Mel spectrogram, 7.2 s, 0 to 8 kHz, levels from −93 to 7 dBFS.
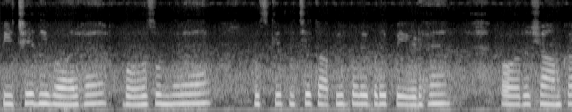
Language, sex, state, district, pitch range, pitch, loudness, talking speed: Hindi, female, Punjab, Pathankot, 220-245 Hz, 235 Hz, -16 LUFS, 135 wpm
